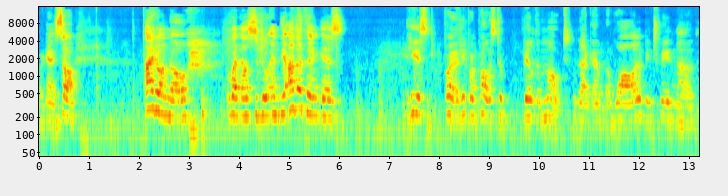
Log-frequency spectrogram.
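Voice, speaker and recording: A woman with a German accent at a very slow pace, with long, frequent pauses, noticeable background noise and audible room echo. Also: medium pitch for a woman, ordinary pitch variation. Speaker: comedian. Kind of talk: stand-up.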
